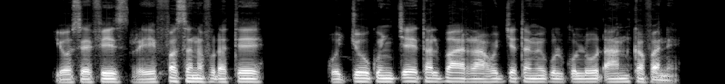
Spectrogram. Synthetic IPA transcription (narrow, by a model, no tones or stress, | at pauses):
joːseːfiːsɾeːfːɐsɐnɐfʊᶑɐt̪eː | hɔd͡ʒːuːkʼʊnt͡ʃʼeːt̪ɐlbaːɪrːaːhɔd͡ʒːɛt̪ɐmɪkʼʊlkʼʊlːuːᶑaːŋkɐfɐnɛ̰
